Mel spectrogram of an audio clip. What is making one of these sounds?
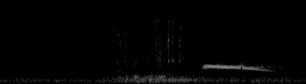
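A fishing rod swishes through the air in a cast.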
